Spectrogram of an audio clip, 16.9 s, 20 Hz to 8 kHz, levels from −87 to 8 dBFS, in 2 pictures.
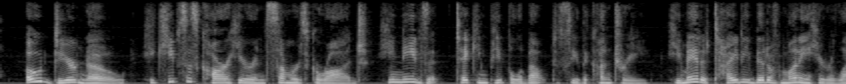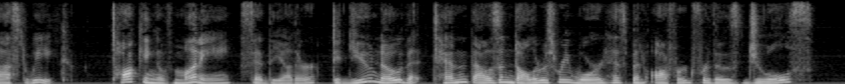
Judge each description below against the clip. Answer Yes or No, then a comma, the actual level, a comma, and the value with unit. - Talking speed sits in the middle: Yes, average, 175 wpm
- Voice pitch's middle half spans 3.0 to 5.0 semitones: No, wide, 5.4 semitones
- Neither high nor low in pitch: Yes, medium, 175 Hz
